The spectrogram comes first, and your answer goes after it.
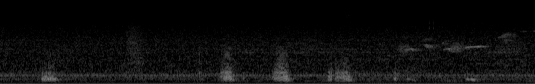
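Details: Trio of Kuvasz puppies, eleven days old, from the vom Crystal Diamonds litter, making short low whimpering grunts in bursts, about five within five seconds, followed by faint chirpy squeaks near the end.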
